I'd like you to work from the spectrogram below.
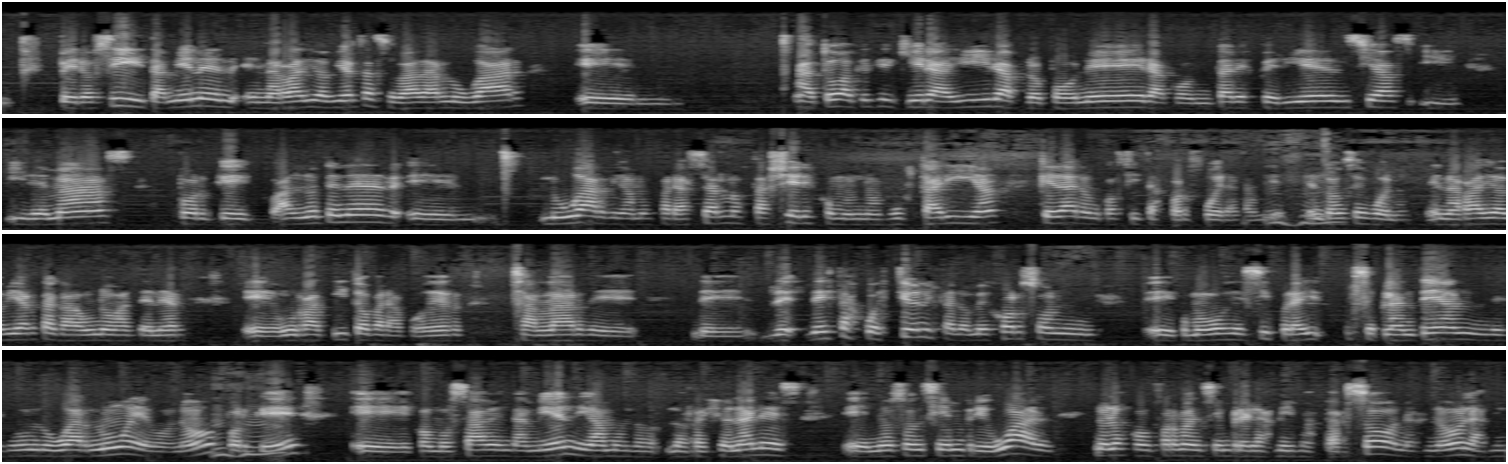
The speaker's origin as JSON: {"language": "Spanish", "town": "Pilar", "region": "Buenos Aires Province", "country": "Argentina", "said": "cuando uno dice soy de Pilar, tenés que aclarar que sos del Pilar pobre, ¿no?"}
